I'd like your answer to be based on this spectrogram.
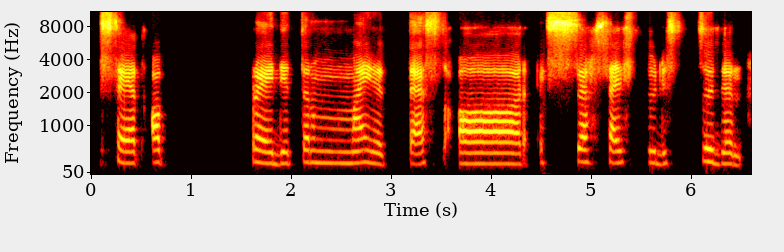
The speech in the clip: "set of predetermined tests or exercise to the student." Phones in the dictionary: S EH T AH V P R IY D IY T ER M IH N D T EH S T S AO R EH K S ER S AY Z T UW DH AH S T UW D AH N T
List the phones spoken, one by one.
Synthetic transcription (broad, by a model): S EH T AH P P R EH D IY T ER M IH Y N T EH S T AO R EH K S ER S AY S T UW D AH S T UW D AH N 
